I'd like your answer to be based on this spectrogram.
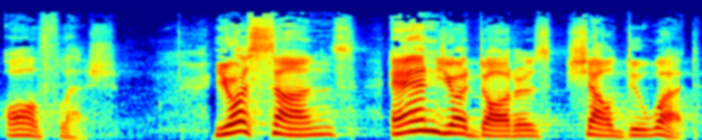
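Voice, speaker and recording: A man in his fifties with a high voice preaches to his congregation, tossing questions out for them to answer. He drops to a slow, quiet hush and then climbs into loud, ringing exhortation. His words hang in the long reverb of a large hall. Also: big pitch swings. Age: 50s. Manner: swings from soft, slow reflection to loud, rising exhortation. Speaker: pastor. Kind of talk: sermon.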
